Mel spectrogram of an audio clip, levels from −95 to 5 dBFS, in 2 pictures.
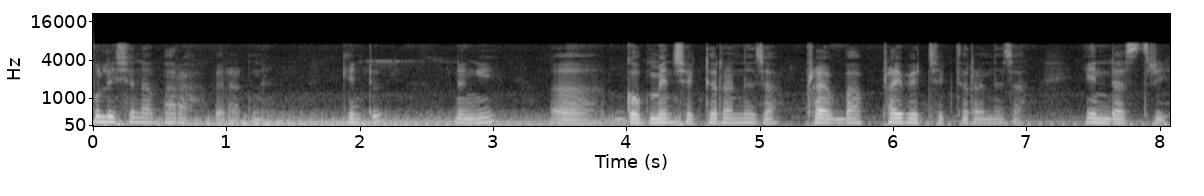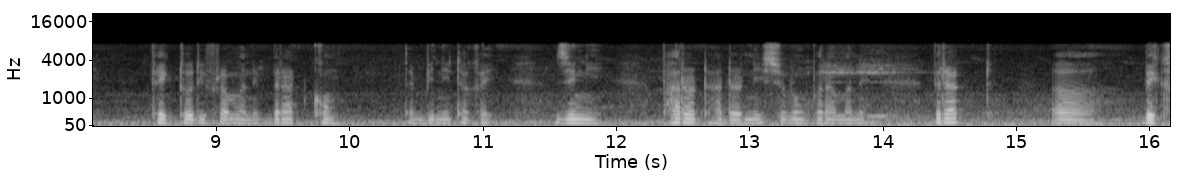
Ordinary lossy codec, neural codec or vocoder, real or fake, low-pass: none; none; real; 7.2 kHz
